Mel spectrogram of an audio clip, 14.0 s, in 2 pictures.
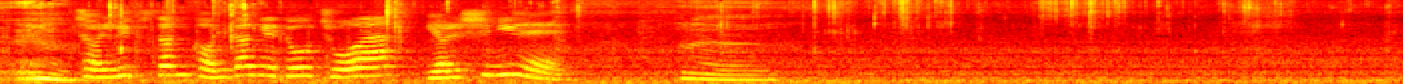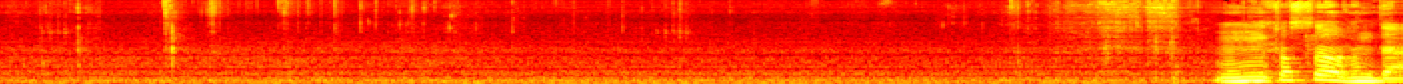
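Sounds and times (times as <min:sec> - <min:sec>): man chewing meat: 0:04.0 - 0:13.0.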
